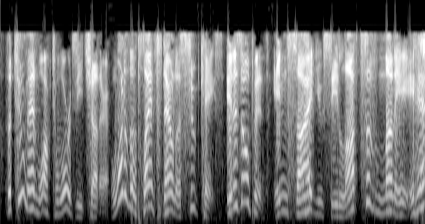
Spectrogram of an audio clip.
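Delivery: hammed-up chipper narrator reading the scene; cheery narrator. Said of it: "cheery narrator is like".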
